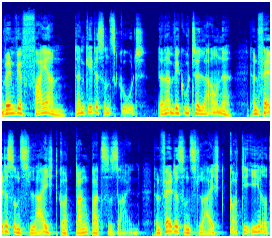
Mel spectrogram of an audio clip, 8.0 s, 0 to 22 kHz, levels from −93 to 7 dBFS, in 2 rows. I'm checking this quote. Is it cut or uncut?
uncut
